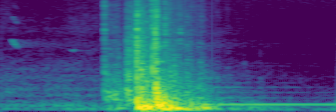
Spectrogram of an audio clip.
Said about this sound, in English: Okay, so I'm rolling, and you're going to shut the doors and leave me in here for a little while.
